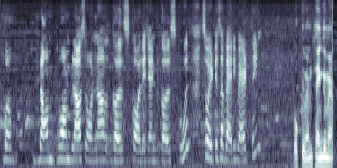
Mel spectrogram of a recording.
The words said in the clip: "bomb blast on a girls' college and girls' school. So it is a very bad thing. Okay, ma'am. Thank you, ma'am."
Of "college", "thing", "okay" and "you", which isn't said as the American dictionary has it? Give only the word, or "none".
thing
